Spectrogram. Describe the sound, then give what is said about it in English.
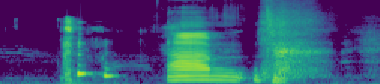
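A couple of quick breaths, then a loud, drawn-out voiced yawn, a sustained groaning tone that trails off into a breathy exhale, with no other speech. “Yawn!”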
